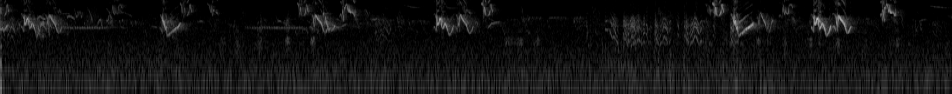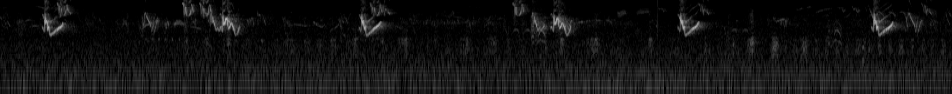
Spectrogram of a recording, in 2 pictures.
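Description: Birds singing: a short phrase of quick downward-sliding whistles repeated every two seconds or so, with fainter chirps in between.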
